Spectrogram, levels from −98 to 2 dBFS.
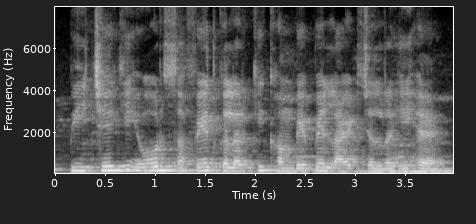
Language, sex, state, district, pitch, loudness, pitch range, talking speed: Hindi, male, Uttar Pradesh, Lalitpur, 175 Hz, -14 LUFS, 150-190 Hz, 180 wpm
